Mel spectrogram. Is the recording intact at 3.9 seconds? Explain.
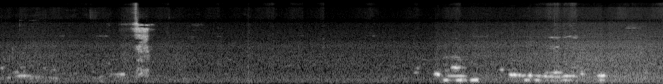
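No, gain pumping runs throughout, including 3.9 s: the gain swings by roughly 5 dB, pulling loud and soft parts closer in level and squashing the sound, likely from excessive microphone gain driving a fast limiter. On the waveform, peak levels look evened out.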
